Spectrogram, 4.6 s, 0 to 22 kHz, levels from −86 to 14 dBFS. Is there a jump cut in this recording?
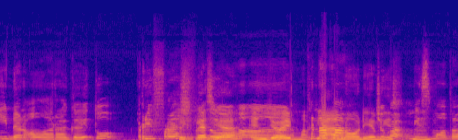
yes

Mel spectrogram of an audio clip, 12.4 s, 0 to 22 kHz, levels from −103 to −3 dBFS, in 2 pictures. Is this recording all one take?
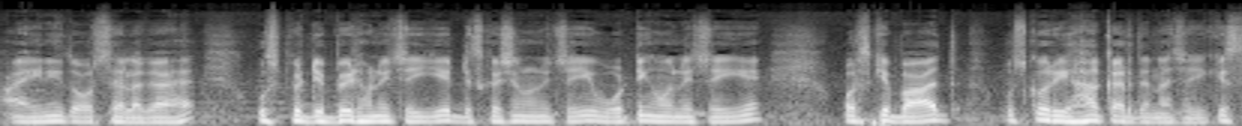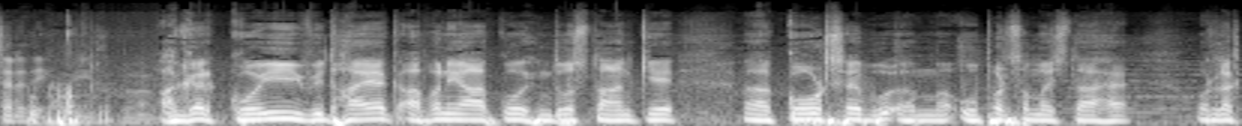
yes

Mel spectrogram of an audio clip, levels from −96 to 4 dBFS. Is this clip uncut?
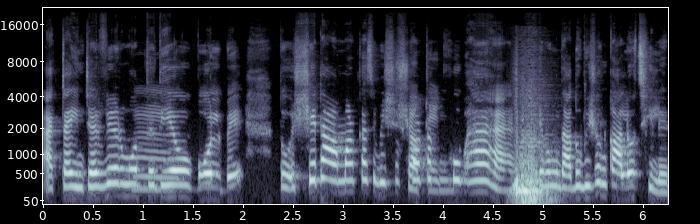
no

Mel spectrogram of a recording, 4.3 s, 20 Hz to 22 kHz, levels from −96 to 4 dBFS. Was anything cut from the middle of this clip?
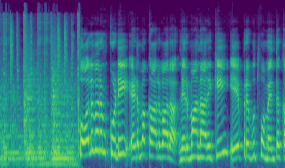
yes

